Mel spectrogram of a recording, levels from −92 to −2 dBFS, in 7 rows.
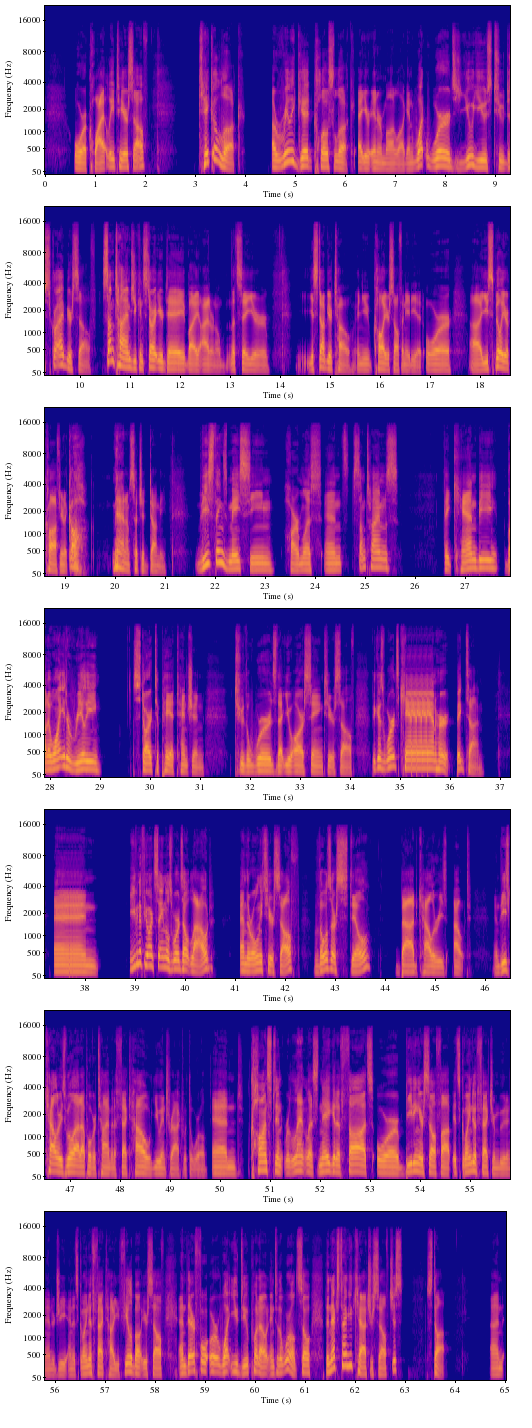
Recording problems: audio stuttering; at 35 s and at 38 s

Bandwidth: 15 kHz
